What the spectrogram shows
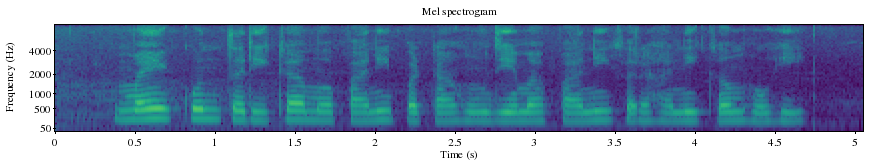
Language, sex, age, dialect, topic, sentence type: Chhattisgarhi, female, 18-24, Northern/Bhandar, agriculture, question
